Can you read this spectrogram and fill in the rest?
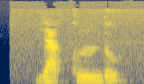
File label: "yakemdo", Moore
